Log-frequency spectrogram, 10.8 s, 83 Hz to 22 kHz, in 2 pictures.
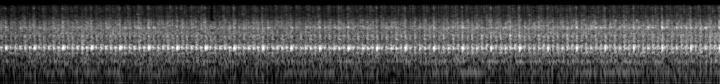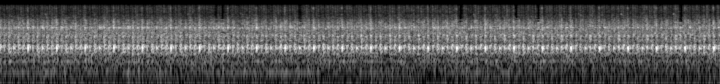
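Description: Rear-mounted diesel engine of a 2010 Setra S416 GT-HD coach idling steadily, heard close up through the open engine bay, with a fast, even pulsing.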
